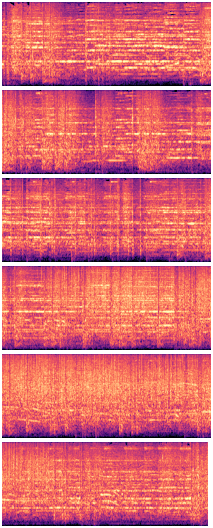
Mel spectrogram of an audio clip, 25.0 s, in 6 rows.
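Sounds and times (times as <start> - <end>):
fireworks bursting and crackling: 0.0 - 25.0
patriotic orchestral music: 0.0 - 25.0.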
